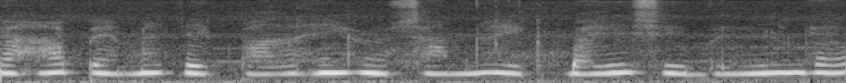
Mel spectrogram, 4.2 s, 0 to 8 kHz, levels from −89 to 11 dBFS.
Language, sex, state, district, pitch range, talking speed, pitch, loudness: Hindi, female, Goa, North and South Goa, 240-260 Hz, 185 wpm, 250 Hz, -13 LUFS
